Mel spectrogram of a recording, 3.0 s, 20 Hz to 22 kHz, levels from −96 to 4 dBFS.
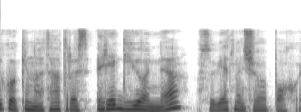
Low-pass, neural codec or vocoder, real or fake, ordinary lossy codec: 7.2 kHz; none; real; AAC, 48 kbps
